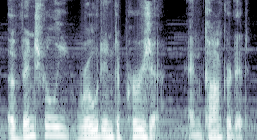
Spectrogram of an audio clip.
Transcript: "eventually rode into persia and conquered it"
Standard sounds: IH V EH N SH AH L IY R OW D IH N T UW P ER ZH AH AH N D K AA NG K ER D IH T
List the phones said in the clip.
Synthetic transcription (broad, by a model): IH V EH N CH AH L IY R OW D IH N T UW P ER ZH AH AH N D K AA NG K ER D IH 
